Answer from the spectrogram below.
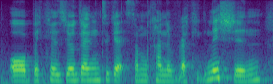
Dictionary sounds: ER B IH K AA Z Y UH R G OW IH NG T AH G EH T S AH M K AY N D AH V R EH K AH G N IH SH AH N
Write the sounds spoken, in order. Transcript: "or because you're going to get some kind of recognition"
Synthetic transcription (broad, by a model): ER B IH K AA Z Y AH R G OW IH NG T AH G EH T S AH M K AY N D AH V R EH K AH G N IH SH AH N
